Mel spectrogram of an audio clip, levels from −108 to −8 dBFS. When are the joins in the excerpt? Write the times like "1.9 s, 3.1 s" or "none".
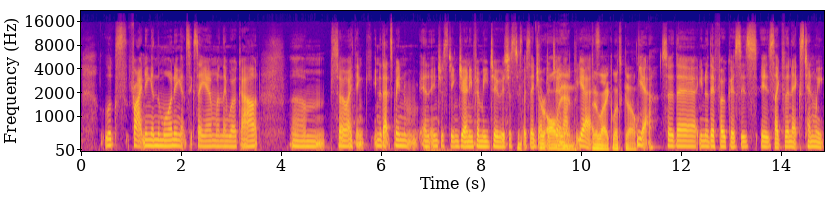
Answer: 8.8 s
